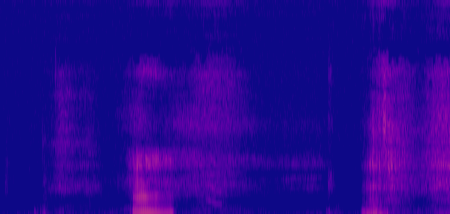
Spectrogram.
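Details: Two loud, buzzing snores about three seconds apart in a quiet room; snoring.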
